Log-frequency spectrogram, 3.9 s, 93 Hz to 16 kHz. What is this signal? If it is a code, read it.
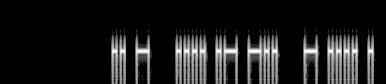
Morse code, heard as a keyed tone, about 30 wpm, 700 Hz. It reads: IT HAD THE
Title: Sentences from Top 1300 Words 30wpm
